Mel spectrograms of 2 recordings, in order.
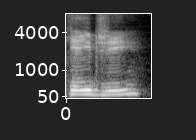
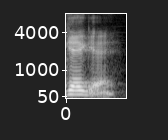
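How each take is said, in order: First: The second part sounds like gee. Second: The second part sounds like gay. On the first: The speaker calls it wrong. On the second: The speaker calls it right.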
